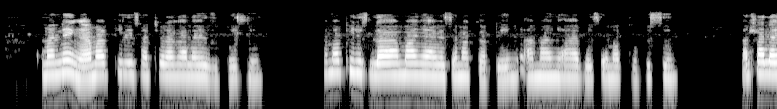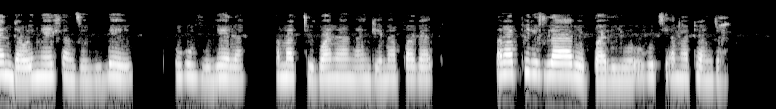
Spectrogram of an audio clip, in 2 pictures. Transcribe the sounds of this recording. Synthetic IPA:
umaneŋiamapʰilisiatʰɔlaɣalaezib̥ʱɛɮɛla | amapʰilisilaːmaɲɛaβɛsɛmaɡ̥ʱab̥ʱenia̰maɲɛaβɛsɛmab̥ʱuɣisini | a̰ɬalaɛndʱaweniɛɬand͡zʱeɣilɛjɔ | uɣuviɣɛlaː | maɡ͡ǀ̥ʱiɣwanɛaŋaŋɛnapʰaɣaːtʰi̥ | amapʰilisilaaβɛb̥ʱaliwɛuɣutʰiʔa̰natʰwand͡ʒʱaːni

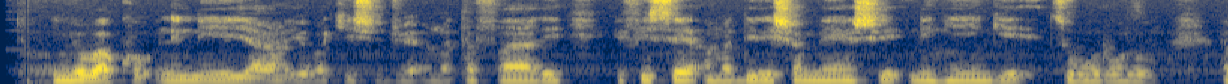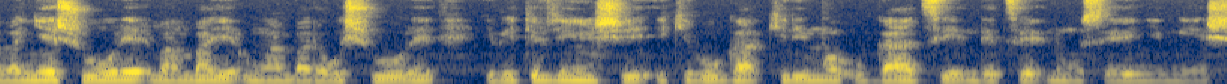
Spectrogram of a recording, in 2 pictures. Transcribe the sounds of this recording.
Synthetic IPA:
iɲuβakʰo̞ninijajuːβakʰiʃid͡ʒɡwe̞amatafaːɾiː | fise̞amadiɾiʃame̞ːnʃiniŋ̥hiːŋɡiz̥uβuɾuɾu | aβaɲe̞ʃuːɾe̞βaːmbaje̞ʔumŋaːmbaɾo̞wiʃuːɾe̞ | iβitivjiːnʃiikʰiβuɡakʰiɾimŋo̞ub̚ɡaːt͡sinde̞t͡se̞numuse̞ɲimŋiːnʃi̥

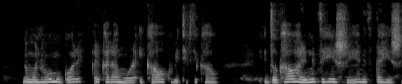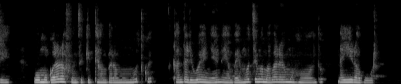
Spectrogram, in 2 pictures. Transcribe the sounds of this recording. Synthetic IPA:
numuːn̥uwumuɡo̞ɾe̞ | aɾikʰaɾaːmuɾa̰ʔikʰawakuβitʰivjikʰawo | izo̞kʰawoɦaɾimŋiziɦiʃije̞nizitaɦiʃije | uwomuɡo̞ɾe̞aɾafuːnziɡitʰaːmbaɾamumutwe̞ | kʰaːndaɾiwe̞ːɲe̞nejaːmbajim̥ozimŋamaβaɾajumuɦo̞ːndo̞ | najiɾaβuɾa

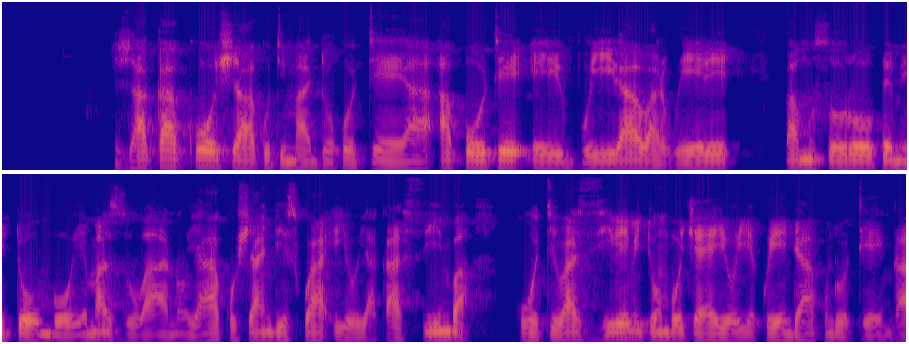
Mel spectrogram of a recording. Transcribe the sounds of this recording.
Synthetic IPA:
ʐakako̞ʃakutimadʱo̞ko̞tejaʔapo̞te̞eibʱuiɾaʋarwe̞re̞ | pamuso̞ɾo̞pe̞mito̞mbo̞je̞mazuʋano̞jakuʃandiswaʔijo̞jakasimba | kutiʋaziʋe̞mito̞mbo̞t͡ʃaijo̞je̞kue̞ndakundo̞te̞ːŋɡa

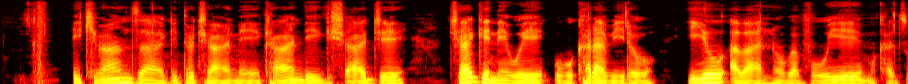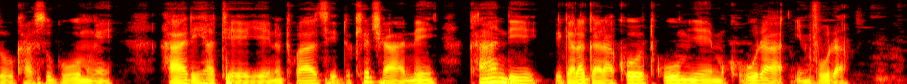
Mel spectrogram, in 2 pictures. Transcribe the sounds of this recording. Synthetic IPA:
ikʰiβaːnzaɡito̞t͡ʃaːne̞kʰaːndiɡiʃaːd͡ʒe̞ | t͡ʃaːɡe̞ne̞we̞uβukʰaɾaβiɾo̞ | ijo̞ʔaβaːn̥uβavuːje̞mukʰazukʰasuɡuːmŋe̞ | haɾiɦatʰe̞je̞nutwaːt͡sidukʰet͡ʃaːne̞ | kʰaːndiβiɡaɾaɡaɾakʰo̞twuːmɲe̞mukʰuβuɾaiɱvuɾa

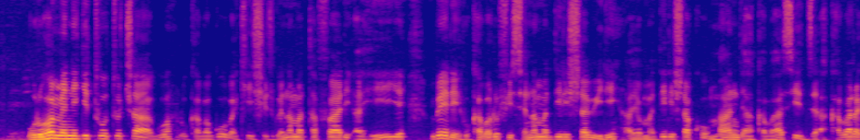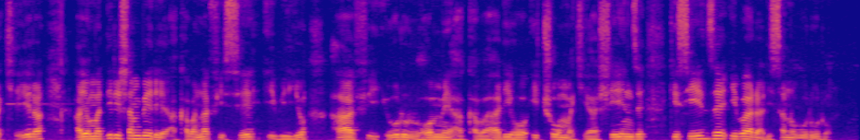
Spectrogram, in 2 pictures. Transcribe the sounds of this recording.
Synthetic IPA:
uɾuho̞me̞niɡitʰutut͡ʃaːɡo̞ɾukaβaɾɡuβakʰiʃid͡ʒɡwe̞namatafaɾiʔahiːje̞ | mbe̞ɾe̞ɾukaβaɾufise̞namadiɾiʃaβiɾiajo̞madiɾiʃakʰuːmhaːndehakaβahasize̞akʰaβaɾakʰeɾaːjo̞madiɾiʃambe̞ɾe̞akʰaβanafise̞iβijo̞haːfiuɾuɾuɦo̞me̞hakʰaβahaɾiho̞ʔit͡ʃumakʰihaʃiːnze̞kisiːze̞ʔiβaɾaɾisanuβuɾuɾu

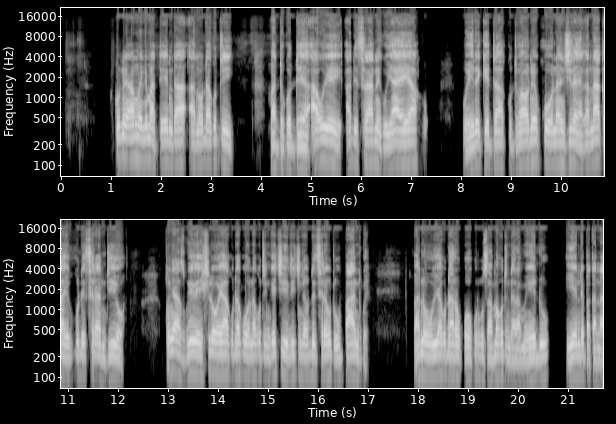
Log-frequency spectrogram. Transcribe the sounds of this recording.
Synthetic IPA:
kune̞amwe̞nemate̞ndaʔa̰no̞ɗakuti | madʱo̞ko̞dʱe̞aʔaujeaɗet͡seɾanekujaeja | ɦweeɾe̞ke̞takut̬iʋaone̞kuo̞nand͡ʒiɾajakanakajekukuɗe̞t͡se̞ɾandijo̞ | kuɲazwiʋe̞ɬo̞jakuɗakuonakut̬iŋɡe̞t͡ʃirit͡ʃiaɗe̞t͡se̞ɾakutiupandwe̞ | ʋano̞ujakuɗaɾo̞kokuɾikuzamakutindaɾamoje̞ɗu | ie̞nde̞pakanaːka

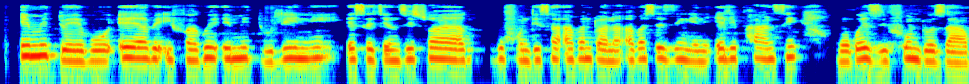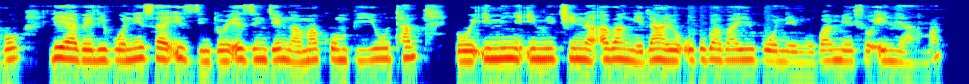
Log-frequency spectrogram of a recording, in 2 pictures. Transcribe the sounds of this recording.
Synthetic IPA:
imid̥ʱwɛβɔʔɛjaβɛʔifaɣwɛʔemid̥ʱuliniɛsɛt͡ʃʼend͡zʱiswa | ɣufundʱisaʔaβantʼwanaʔaβaseziŋeniʔelipʰant͡sʼiŋɔɣwezifundʱɔzaβɔlijaβeliβonisaʔizintʼɔezind͡ʒʱɛŋamakʰompʼijutʰaʔimiɲɛʔimit͡ʃʼina̰ʔaβaŋɛlajɔʔuɣuβaβajiβɔnɛŋɔɣwamɛɬɔʔɛɲaːma

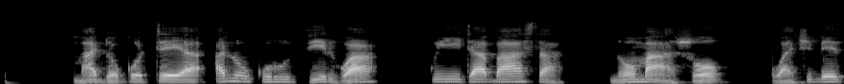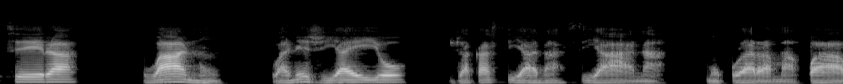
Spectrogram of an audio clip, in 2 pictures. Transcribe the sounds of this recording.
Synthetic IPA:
madʱo̞ko̞te̞jaano̞kuɾud͡zirwa | kuitaɓasa | no̞maʐo̞ | wat͡ʃiɓe̞t͡se̞ɾa | ʋan̤u | ʋane̞ʐijaijo̞ | ʐakasijanasijana | mukuraɾa̰ma̰kwaːʋo

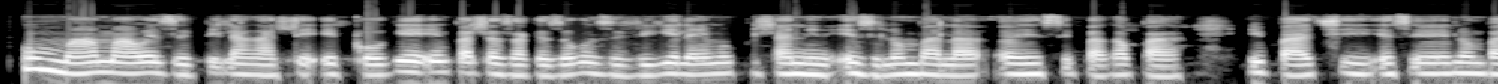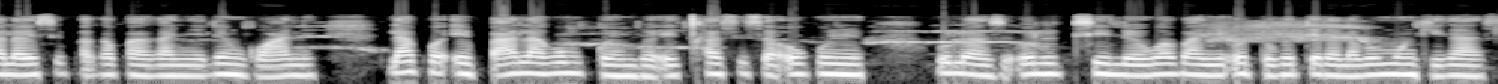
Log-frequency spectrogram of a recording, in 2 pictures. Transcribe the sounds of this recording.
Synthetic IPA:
umamawɛzempʼilaɣaɬɛʔɛɡ͡ǃʱɔɣɛimpʼaɬazakʰɛzoɣuziviɣɛlaemikʰuɬaneniʔezilom̩βalawesib̥ʱaɣab̥ʱaɣa | ib̥ʱat͡ʃʼiesilom̩βalawesib̥ʱa̰ɣab̥ʱaɣaɣaɲɛlɛŋwanɛlapʰɔʔɛb̥ʱalaɣum̩ɡ̥ʱwɛmbʱɔʔɛǀʰasisa̰ʔoɣuɲɛulwazḭʔolutʰilɛuɣwaβaɲɛʔɔd̥ʱɔɣɔtʼɛlalaβɔmoŋiɣaːzi

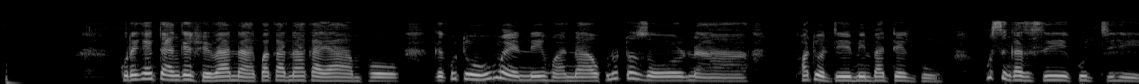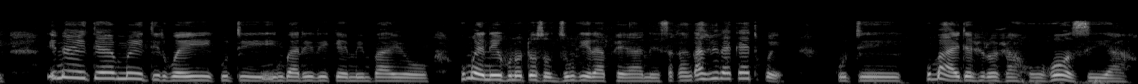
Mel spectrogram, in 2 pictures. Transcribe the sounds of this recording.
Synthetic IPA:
kuɾe̞ke̞taŋɡe̞ʐe̞ʋanakwakanakajambo̞ŋɡe̞kutiɦumwe̞niɦwanaɦuno̞to̞zo̞ːna | wato̞timimbateɡʱuɦusiŋɡazisikutiː | no̞ite̞muitirwe̞ikutiiŋɡwaɾirike̞mimbajo̞ɦumwe̞niɦuno̞to̞zo̞d͡zuŋɡiɾapʰe̞janisakaŋɡaʐire̞ke̞twe̞ | kuti | ɦuɓaːiteʐiɾo̞ʐaɦoɦoziːja

